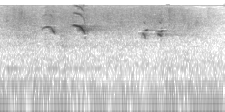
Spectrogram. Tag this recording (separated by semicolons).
canary; whistle; chirp; bird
